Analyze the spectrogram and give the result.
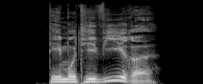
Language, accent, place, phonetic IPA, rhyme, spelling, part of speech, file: German, Germany, Berlin, [demotiˈviːʁə], -iːʁə, demotiviere, verb, De-demotiviere.ogg
- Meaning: inflection of demotivieren: 1. first-person singular present 2. first/third-person singular subjunctive I 3. singular imperative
